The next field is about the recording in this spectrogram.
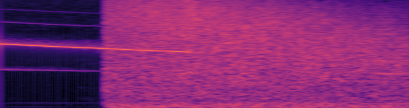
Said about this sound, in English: If you are incorrect, we will have to drop the bomb of truth on you, which will be this sound effect.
